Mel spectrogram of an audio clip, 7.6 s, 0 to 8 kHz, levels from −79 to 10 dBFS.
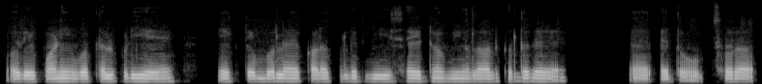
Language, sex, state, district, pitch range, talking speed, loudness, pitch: Marwari, male, Rajasthan, Churu, 110-115 Hz, 165 wpm, -18 LUFS, 110 Hz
